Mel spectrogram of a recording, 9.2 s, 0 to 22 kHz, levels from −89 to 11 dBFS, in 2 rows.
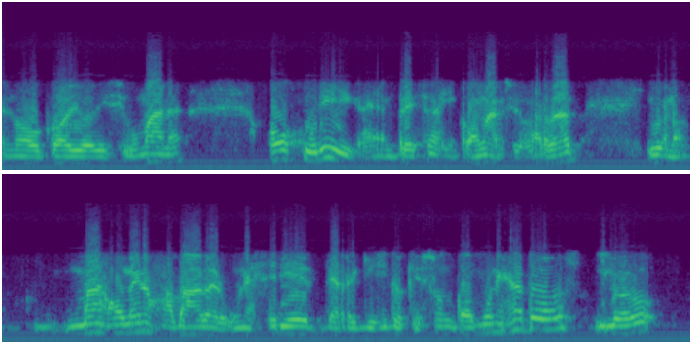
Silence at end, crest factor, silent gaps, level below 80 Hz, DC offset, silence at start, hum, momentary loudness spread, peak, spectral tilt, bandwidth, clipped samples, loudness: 0.25 s; 14 dB; none; -54 dBFS; under 0.1%; 0 s; none; 9 LU; -8 dBFS; -5.5 dB/octave; 9.8 kHz; under 0.1%; -21 LUFS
